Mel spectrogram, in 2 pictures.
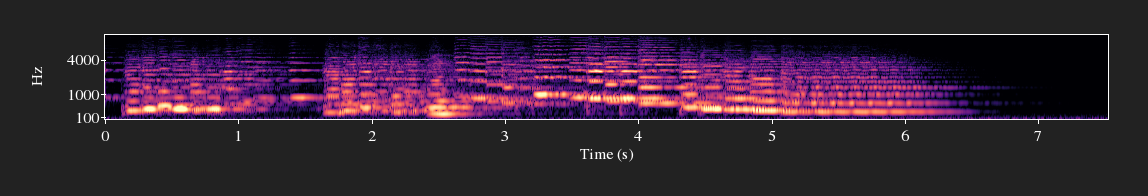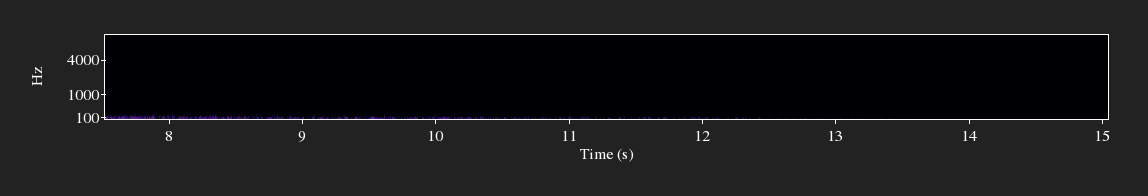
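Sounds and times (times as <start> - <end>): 
solo violin gigue: 0.0 - 6.9.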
